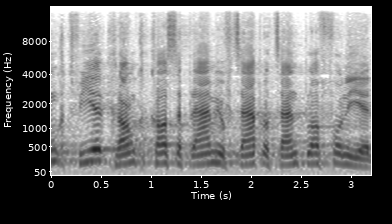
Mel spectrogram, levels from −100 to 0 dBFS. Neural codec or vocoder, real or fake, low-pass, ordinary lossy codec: none; real; 14.4 kHz; none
